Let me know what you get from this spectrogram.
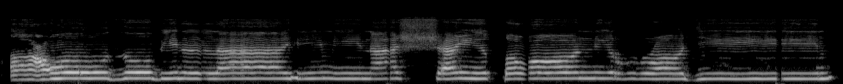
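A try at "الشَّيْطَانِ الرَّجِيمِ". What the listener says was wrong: Ya, syaito, to-nya tebalkan lagi. Dan syaito, to, syaitonir rajim.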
